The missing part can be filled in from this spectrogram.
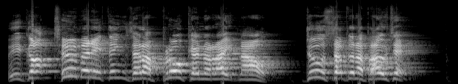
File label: repair reminder less angry; svencoop; mustard; maxwell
